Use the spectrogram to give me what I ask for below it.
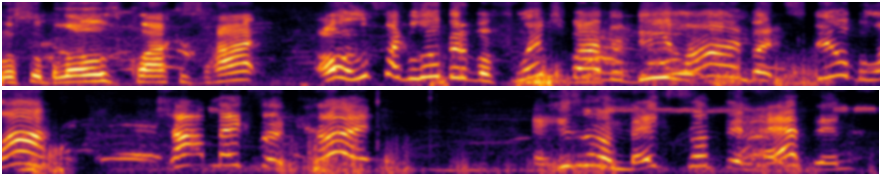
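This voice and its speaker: Projecting a raised voice at an extremely high pitch, a man talks at a fairly quick pace with very wide pitch swings, the sound dry and close with no echo but with noticeable background noise. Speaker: youth football commentator. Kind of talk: live commentary. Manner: animated.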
